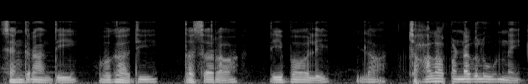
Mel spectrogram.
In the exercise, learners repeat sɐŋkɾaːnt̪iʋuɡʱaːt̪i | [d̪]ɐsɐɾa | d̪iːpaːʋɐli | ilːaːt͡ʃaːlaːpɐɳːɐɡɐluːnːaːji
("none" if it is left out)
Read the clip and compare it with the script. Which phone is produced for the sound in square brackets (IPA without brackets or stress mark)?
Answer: d̪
